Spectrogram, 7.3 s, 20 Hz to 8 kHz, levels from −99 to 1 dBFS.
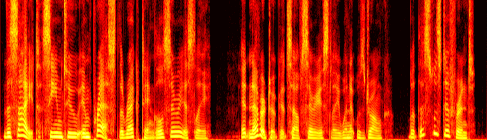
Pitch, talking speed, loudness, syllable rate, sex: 205 Hz, 170 wpm, -21 LUFS, 5.3 syllables/s, female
